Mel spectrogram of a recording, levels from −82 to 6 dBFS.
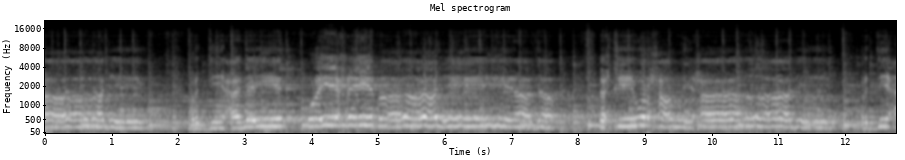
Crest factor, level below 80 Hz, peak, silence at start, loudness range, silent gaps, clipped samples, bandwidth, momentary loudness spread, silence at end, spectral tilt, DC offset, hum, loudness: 14 dB; -48 dBFS; 0 dBFS; 0 s; 3 LU; none; under 0.1%; 14.5 kHz; 10 LU; 0 s; -7 dB/octave; under 0.1%; none; -15 LUFS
